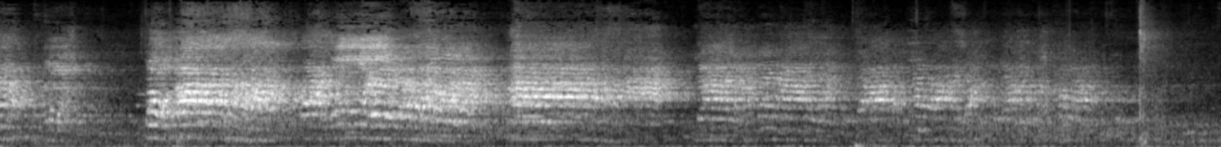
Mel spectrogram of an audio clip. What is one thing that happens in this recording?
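A man performs loudly with animation through loudspeakers in a large echoing hall.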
